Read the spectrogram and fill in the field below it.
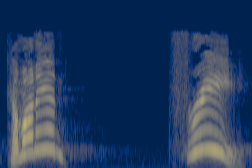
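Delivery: very high and loud, ringing out; jubilant invitation. Acted. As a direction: fling the door open. Jesus inviting through torn curtain.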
